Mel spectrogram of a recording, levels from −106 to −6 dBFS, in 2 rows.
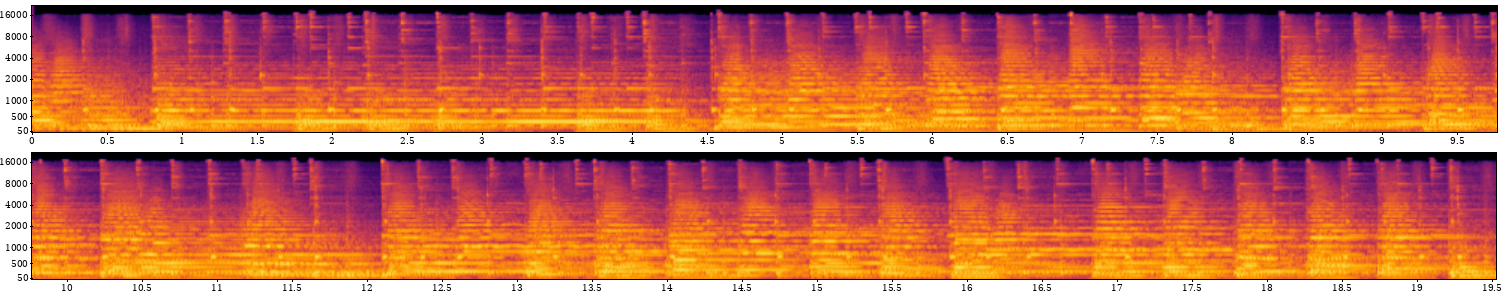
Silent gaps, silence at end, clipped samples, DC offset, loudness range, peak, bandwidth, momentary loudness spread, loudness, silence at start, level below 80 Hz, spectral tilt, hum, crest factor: none; 0 s; under 0.1%; under 0.1%; 1 LU; 0 dBFS; 17.5 kHz; 4 LU; -17 LUFS; 0 s; -38 dBFS; -5 dB/octave; none; 16 dB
